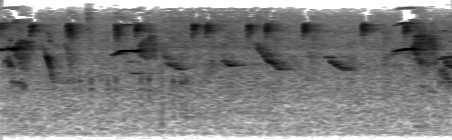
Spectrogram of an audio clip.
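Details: ['Nyemplong-style oriental magpie-robin song used to coax other birds into singing: quick high chips mixed with clear downward-sliding whistles, several phrases in a few seconds, over background hiss.']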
